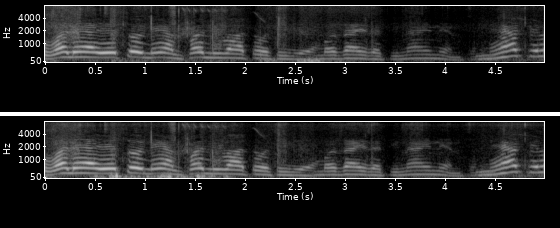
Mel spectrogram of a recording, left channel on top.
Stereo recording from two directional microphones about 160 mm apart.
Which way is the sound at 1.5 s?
10° right (ahead or behind).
